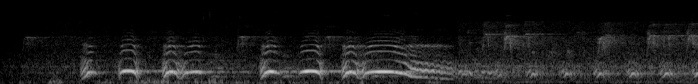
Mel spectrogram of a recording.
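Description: A Barred Owl gives a quick run of loud, resonant hoots, then a drawn-out falling note, followed by softer, fading hoots.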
